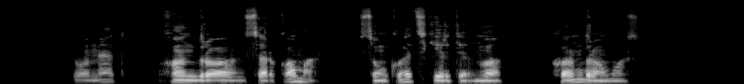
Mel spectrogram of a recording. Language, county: Lithuanian, Marijampolė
